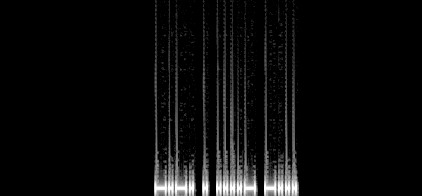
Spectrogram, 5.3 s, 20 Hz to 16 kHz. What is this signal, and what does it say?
Morse code, heard as a keyed tone, about 27 wpm, 700 Hz. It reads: CE4B
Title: DXCC-100 Call Signs - 4 Characters - Repeated 2x - 28wpm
